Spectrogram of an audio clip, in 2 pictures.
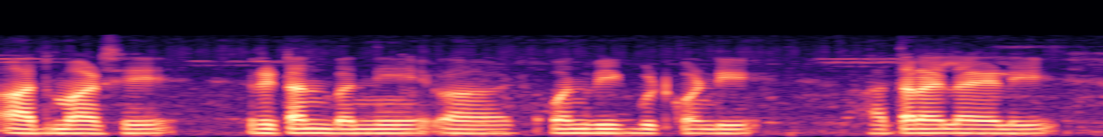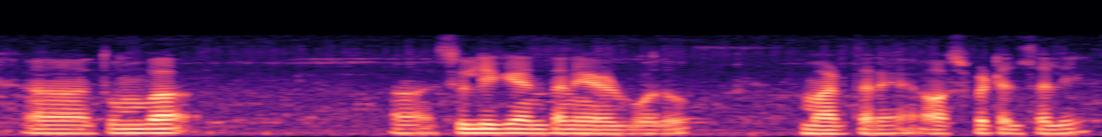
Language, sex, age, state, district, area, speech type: Kannada, male, 18-30, Karnataka, Mysore, urban, spontaneous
